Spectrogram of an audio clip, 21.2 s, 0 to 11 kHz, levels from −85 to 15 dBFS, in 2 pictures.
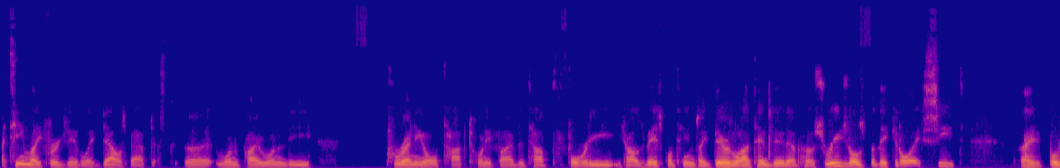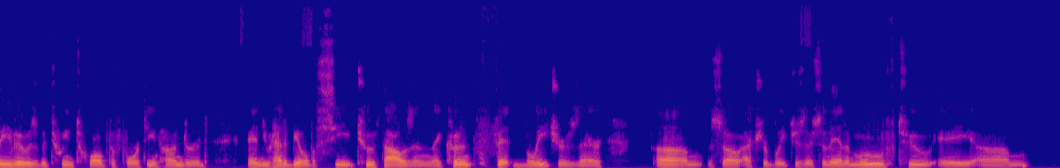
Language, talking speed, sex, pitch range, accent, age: English, 215 wpm, male, 120-135 Hz, American, 30-49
